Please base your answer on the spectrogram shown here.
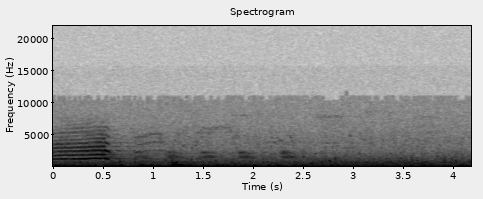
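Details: Two eagles perched side by side, both calling after one flies in to join the other. A thin, high, harmonic whistled note lasts half a second, then faint chittering notes follow, all over a constant low rumbling background.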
